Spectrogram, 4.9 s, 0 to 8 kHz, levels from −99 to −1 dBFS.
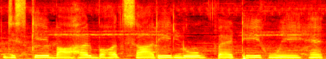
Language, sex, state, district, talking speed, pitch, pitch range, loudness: Hindi, female, Uttar Pradesh, Lucknow, 100 wpm, 225 Hz, 220-230 Hz, -16 LUFS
